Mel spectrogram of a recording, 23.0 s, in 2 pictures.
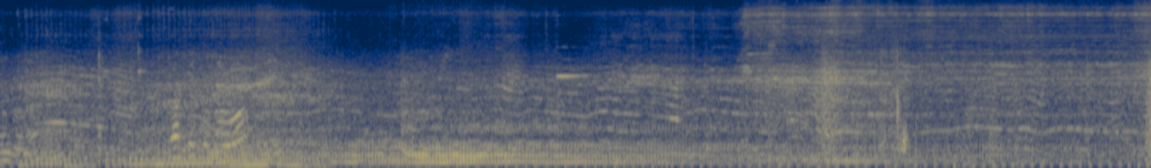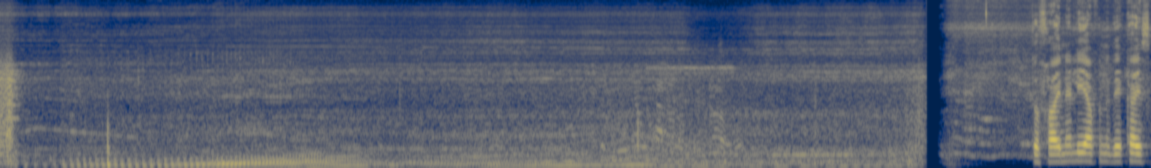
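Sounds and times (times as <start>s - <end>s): motorcycle engine revving: 0.0s - 20.8s.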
